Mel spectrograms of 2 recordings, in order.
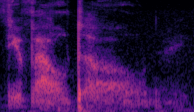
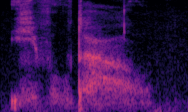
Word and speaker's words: Yveltal: Now, I always pronounce Yveltal, because I thought that's how you pronounce it. I thought you pronounced the Y, but apparently you pronounce it Eviltal. I mean, because its name apparently originates from evil.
